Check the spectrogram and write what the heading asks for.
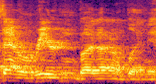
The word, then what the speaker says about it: Darragh Riordan: Darragh Riordan. Put your hands together. It's actually pronounced Darragh Riordan, but I don't blame you.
